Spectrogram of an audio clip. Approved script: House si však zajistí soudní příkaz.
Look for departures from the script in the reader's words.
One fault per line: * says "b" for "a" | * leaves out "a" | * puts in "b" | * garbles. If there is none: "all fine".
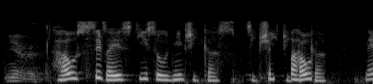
* leaves out "však"
* garbles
